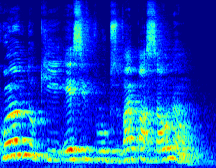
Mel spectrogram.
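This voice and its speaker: Lively intonation marks a man's high-pitched voice at a fairly slow pace. Noticeable background noise and audible room echo come through. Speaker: electrician teaching a course. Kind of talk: tutorial. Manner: animated.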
